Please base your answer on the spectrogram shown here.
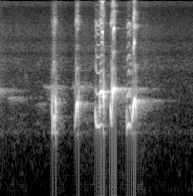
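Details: Decoy Streak-eared bulbul, used to lure wild birds and tutor young birds, delivers a rapid phrase of five or six liquid, gurgling notes, slightly rising, within under a second.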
